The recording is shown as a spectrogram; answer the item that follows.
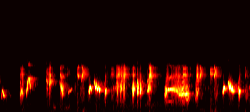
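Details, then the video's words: Oriental magpie-robin (kacer) in full, vigorous gacor singing: a dense, continuous run of varied chirps, rapid trills and whistled notes, mostly high-pitched, with short gaps between bursts and no other sounds. "Burung kacer Lot Full Gacor"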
